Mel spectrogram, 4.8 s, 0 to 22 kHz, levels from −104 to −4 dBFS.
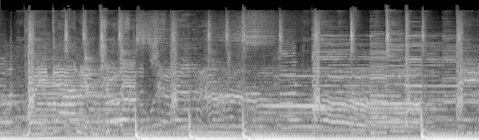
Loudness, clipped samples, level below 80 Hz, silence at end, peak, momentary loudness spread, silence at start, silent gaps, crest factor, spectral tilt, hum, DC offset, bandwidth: -19 LUFS; under 0.1%; -16 dBFS; 0 s; -4 dBFS; 3 LU; 0 s; none; 10 dB; -4.5 dB/octave; none; under 0.1%; 14.5 kHz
